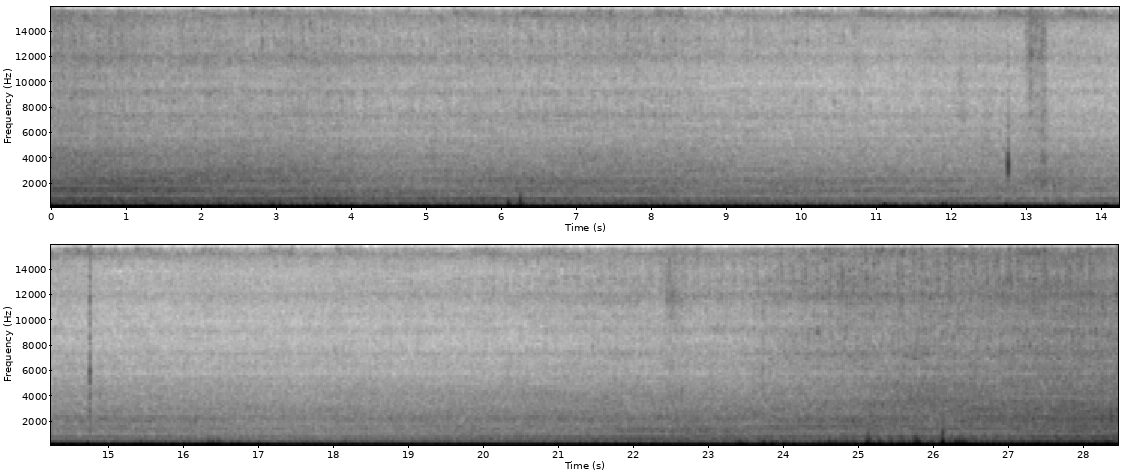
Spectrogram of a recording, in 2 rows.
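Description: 2022 Chevrolet Corvette's 6.2-litre LT2 V8 idling, a low, even rumble that holds steady throughout.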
